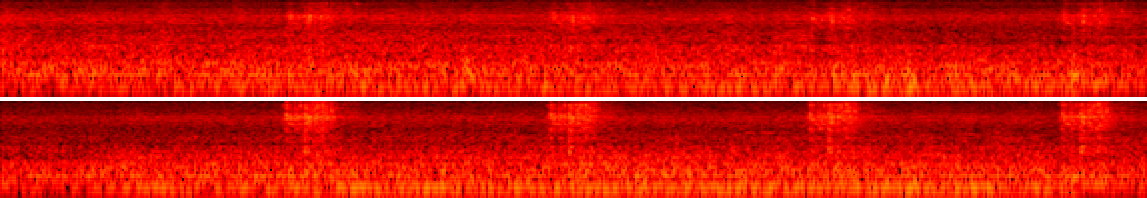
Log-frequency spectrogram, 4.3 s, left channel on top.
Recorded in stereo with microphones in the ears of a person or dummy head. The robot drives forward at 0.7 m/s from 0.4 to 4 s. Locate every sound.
1.1 s a camera shutter: 75° right (ahead or behind), 6.5 m; by 4.3 s 60° right (ahead or behind), 7 m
